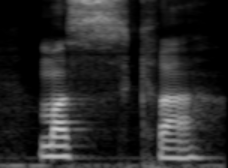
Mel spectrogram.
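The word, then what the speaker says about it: Москва: It is Kangafango, pronounced Moskva.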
